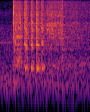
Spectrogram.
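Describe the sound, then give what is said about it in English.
A car engine starts up: a few rapid starter cranks sputter, then it catches and settles into a steady running rumble, with no one speaking. “Most of us who drive probably don't give much thought to turning on our car's ignition.”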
